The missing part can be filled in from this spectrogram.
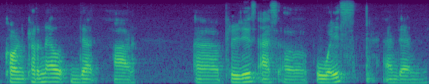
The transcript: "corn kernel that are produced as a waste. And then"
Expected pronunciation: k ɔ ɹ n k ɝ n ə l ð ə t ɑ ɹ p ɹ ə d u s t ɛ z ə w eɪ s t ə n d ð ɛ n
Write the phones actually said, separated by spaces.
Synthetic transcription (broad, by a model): k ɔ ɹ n k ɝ n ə l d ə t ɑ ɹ p ɹ ə d u s t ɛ s ə w eɪ s t ə n d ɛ n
